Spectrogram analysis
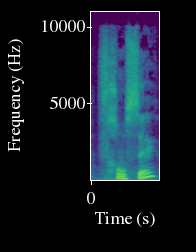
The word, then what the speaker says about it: français: Okay, so français, here you get this final S that you don't pronounce, so français, and then when you put this final E here, you will get française.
